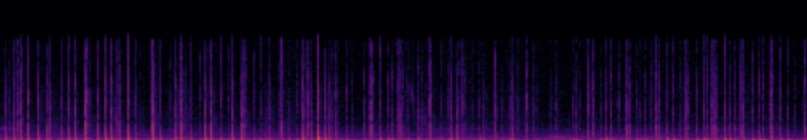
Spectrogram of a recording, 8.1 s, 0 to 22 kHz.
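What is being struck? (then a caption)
Paperback book with card cover. Long red-painted fingernails tap rapidly and continuously on the glossy card cover of the paperback novel "Icebreaker," a solid paper block held close to the microphone. The taps are short, dry clicks with a soft, hollow low thump around 285 Hz, in an irregular, steady patter for about eight seconds.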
